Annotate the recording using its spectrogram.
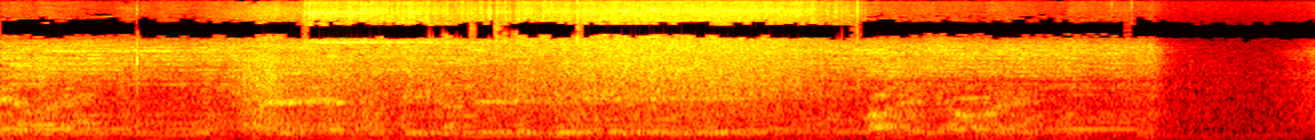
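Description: Dense hiss-like noise texture in an electronic remix, with faint low tones beneath it; it cuts off suddenly near the end.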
